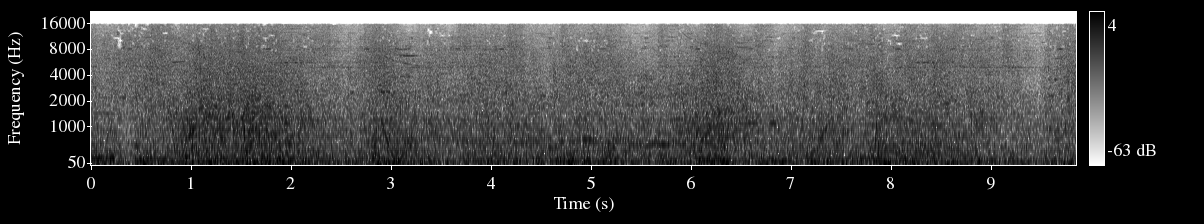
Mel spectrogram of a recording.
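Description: Video game spell blasts and combat effects crackle and boom continuously.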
